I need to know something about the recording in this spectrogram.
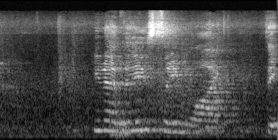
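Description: An older woman speaks clearly and loudly into a microphone.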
